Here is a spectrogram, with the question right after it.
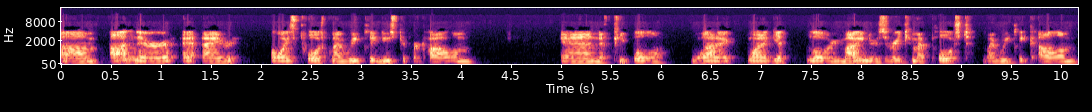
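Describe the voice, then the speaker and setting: A man's medium-pitched voice keeps a flat, monotone intonation at an unhurried, moderate tempo. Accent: Upper Midwest. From Wisconsin, Madison. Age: 60s. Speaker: outdoor writer. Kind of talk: podcast interview. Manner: halting.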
